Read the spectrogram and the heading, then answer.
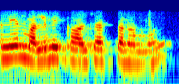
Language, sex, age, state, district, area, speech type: Telugu, female, 18-30, Andhra Pradesh, Konaseema, urban, conversation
